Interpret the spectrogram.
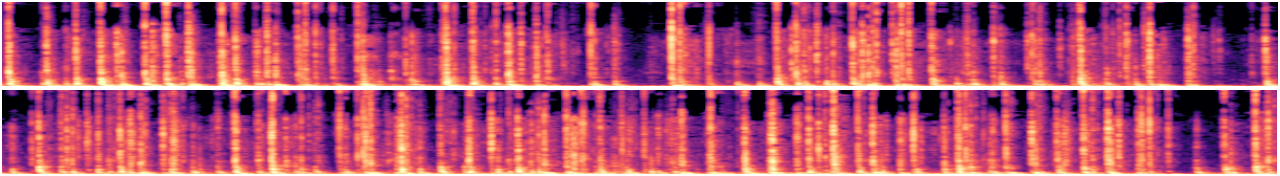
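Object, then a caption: Plastic laptop keyboard keys. Fingertips with short nails type fast on the black plastic keys of a MacBook Air keyboard set in an aluminium body. A dense, continuous stream of quick, crisp key clicks with a low thump under each press, pausing briefly around the two- and four-second marks.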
